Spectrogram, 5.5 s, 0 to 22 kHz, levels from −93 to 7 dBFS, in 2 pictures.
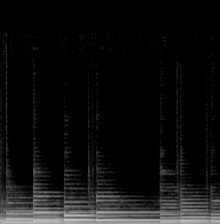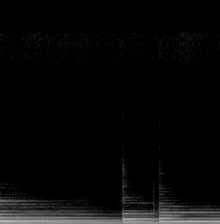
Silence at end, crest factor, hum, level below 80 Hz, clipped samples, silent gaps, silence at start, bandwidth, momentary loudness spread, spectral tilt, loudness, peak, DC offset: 0 s; 16 dB; none; -66 dBFS; under 0.1%; none; 0 s; 5.4 kHz; 16 LU; -11 dB/octave; -25 LUFS; -8 dBFS; under 0.1%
